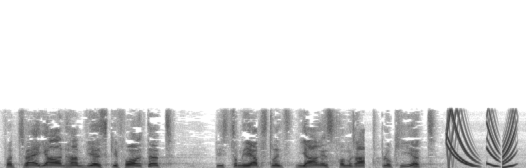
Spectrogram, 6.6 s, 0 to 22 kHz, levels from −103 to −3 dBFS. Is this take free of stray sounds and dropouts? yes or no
no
